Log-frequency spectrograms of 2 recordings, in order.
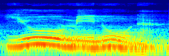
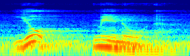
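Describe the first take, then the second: First: The middle catch is replaced by a long vowel. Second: A clear, heavy catch sounds in the middle. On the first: This is the reading of other narrations than Hafs. "Itu bisa dibaca apa? Yuminuna" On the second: This is the reading of the Hafs narration. "suaranya macet gitu ya. Yu ya. Ini berat ya seperti itu"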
